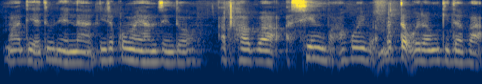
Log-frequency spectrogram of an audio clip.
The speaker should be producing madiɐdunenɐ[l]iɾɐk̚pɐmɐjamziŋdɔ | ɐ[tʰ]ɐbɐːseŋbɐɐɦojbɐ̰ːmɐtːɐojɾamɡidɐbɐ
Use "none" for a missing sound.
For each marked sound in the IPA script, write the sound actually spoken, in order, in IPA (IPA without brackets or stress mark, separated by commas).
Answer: l, pʰ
